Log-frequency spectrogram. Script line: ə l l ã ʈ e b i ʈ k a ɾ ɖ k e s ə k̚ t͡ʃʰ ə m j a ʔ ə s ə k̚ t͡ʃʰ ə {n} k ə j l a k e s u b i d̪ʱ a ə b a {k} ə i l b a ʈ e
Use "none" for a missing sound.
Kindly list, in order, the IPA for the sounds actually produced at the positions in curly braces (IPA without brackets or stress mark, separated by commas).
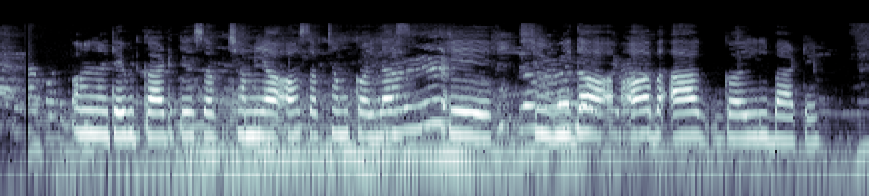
m, ɡ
